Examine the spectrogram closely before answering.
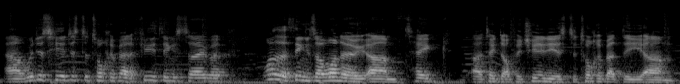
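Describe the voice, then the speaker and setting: A man's voice: a little high, fast talker, faint music behind. A man hosting a radio chat show, playful and teasing with his guest. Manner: playful, laughs a lot, teasing. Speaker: radio host.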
